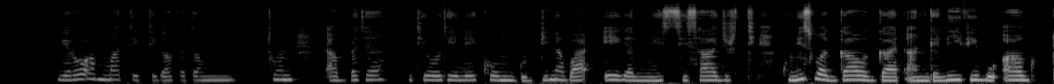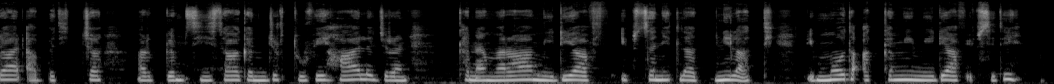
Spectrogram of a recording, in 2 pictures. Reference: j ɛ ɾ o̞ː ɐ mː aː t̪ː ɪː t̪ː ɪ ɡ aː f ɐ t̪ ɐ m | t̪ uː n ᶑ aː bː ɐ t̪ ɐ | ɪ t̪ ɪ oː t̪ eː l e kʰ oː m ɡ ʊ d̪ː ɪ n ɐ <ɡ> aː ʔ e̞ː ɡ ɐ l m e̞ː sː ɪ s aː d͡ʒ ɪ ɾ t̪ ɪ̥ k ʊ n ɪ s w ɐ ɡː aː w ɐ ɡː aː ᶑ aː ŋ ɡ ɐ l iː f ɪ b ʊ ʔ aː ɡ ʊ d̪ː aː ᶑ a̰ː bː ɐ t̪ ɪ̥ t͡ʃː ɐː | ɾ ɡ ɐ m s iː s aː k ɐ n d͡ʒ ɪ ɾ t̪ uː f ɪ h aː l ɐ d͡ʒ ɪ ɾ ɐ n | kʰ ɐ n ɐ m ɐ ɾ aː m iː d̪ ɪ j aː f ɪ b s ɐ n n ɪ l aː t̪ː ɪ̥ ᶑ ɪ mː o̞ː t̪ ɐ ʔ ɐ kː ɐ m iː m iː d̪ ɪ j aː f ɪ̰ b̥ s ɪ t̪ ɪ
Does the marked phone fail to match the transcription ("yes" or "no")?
yes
